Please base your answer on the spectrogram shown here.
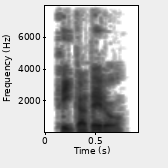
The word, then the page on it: cicatero: espagnol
